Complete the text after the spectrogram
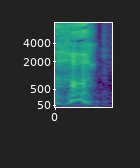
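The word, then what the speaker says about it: heh (ה): The pronunciation is like breathing. It's just a heh.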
